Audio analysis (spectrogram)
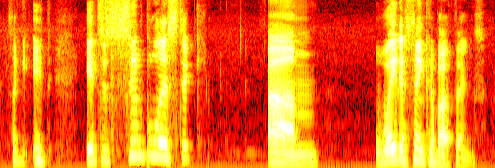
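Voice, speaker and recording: A man hosting a podcast, ranting in an animated, sarcastic, mocking way. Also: high-pitched, unhurried. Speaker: podcast host. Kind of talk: opinionated podcast rant.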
